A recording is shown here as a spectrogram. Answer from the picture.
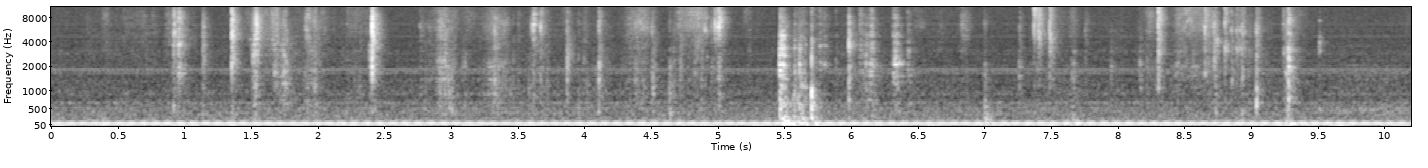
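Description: Near silence with a steady low hum and faint clicks and rustles of a trading card being slid into a hard plastic card holder.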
